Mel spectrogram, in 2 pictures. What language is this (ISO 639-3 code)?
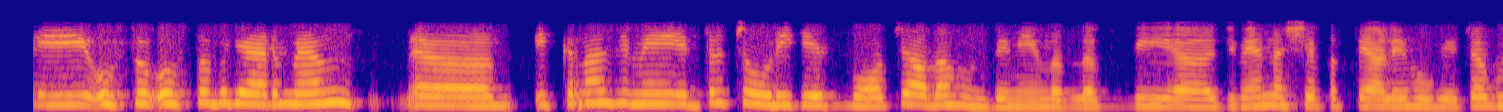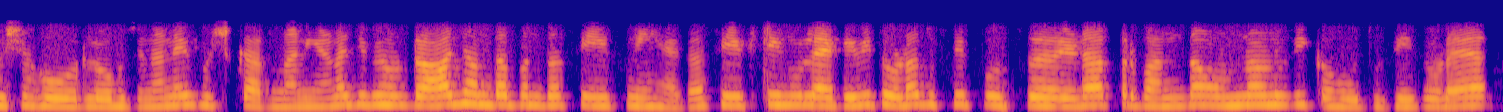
pan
